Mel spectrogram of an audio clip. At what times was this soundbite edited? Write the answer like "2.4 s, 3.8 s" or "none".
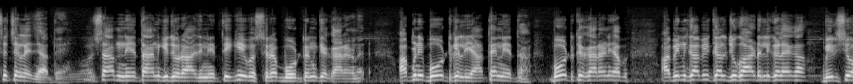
1.0 s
